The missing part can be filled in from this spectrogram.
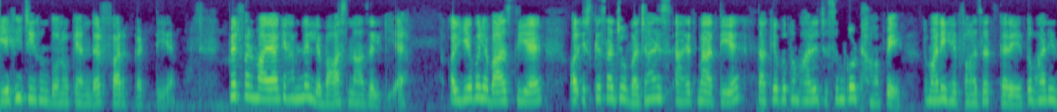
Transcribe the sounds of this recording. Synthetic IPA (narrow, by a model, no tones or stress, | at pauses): jɐɦit͡ʃiːzʊnd̪oːnõkeɐ̃nd̪əɾfɐɾkːɐɾt̪ḭɦɛ̰ːfɪɾfɐɾmaːjak̬eɦɐmnelɪbaːsnaːzɪlkḭja̰ɦɛː | ɔːɾjeʋolɪbaːsd̪ijaɦɛ | ɔːɾʔɪskesaːt̪̚d͡ʒoːʋɐd͡ʒaɦɪsaːjət̪mẽaːt̪iɦɛt̪aːkeʋot̪ʊmɦaːɾed͡ʒɪsmkoʈʰãːpeːt̪ʊmɦaːɾiɦɪfaːzət̪kɐɾet̪ʊmɦaːɾi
